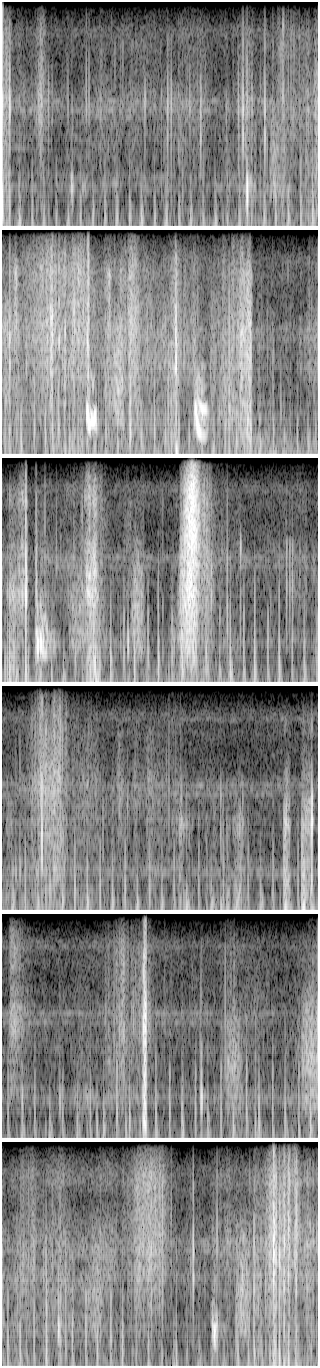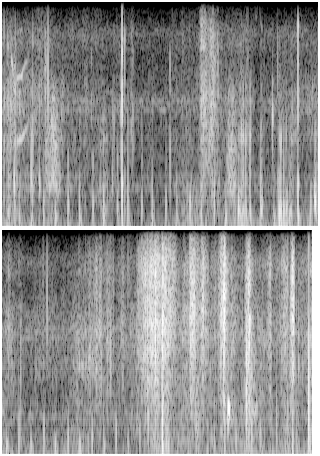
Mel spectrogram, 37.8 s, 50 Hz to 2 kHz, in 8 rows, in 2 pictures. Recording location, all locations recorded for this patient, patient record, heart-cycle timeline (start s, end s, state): mitral valve (MV)
aortic valve (AV)+mitral valve (MV)
#Age: Infant
#Sex: Female
#Height: 49.0 cm
#Weight: 4.6 kg
#Pregnancy status: False
#Murmur: Absent
#Murmur locations: nan
#Most audible location: nan
#Systolic murmur timing: nan
#Systolic murmur shape: nan
#Systolic murmur grading: nan
#Systolic murmur pitch: nan
#Systolic murmur quality: nan
#Diastolic murmur timing: nan
#Diastolic murmur shape: nan
#Diastolic murmur grading: nan
#Diastolic murmur pitch: nan
#Diastolic murmur quality: nan
#Outcome: Normal
#Campaign: 2014 screening campaign
0.00	1.35	unannotated
1.35	1.40	S1
1.40	1.53	systole
1.53	1.57	S2
1.57	1.70	diastole
1.70	1.76	S1
1.76	1.90	systole
1.90	1.95	S2
1.95	2.08	diastole
2.08	2.13	S1
2.13	2.28	systole
2.28	2.33	S2
2.33	2.45	diastole
2.45	2.50	S1
2.50	2.65	systole
2.65	2.70	S2
2.70	2.82	diastole
2.82	2.88	S1
2.88	3.01	systole
3.01	3.06	S2
3.06	3.20	diastole
3.20	3.25	S1
3.25	3.36	systole
3.36	3.41	S2
3.41	3.54	diastole
3.54	37.84	unannotated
